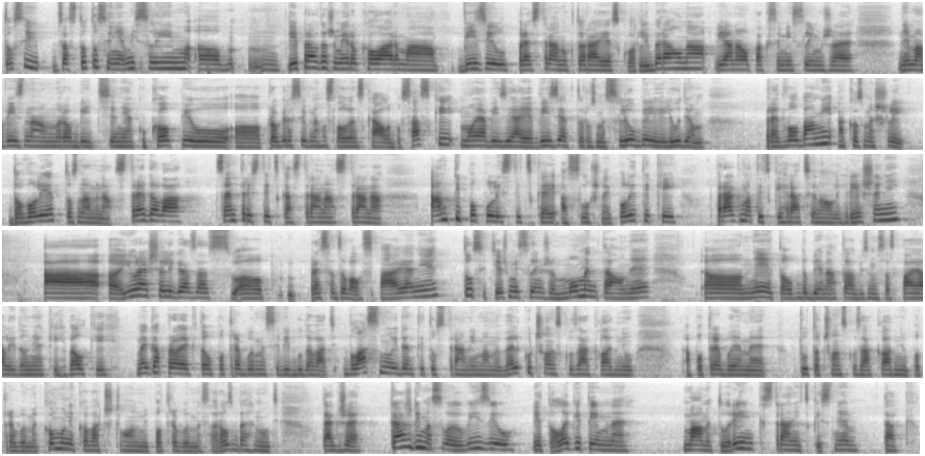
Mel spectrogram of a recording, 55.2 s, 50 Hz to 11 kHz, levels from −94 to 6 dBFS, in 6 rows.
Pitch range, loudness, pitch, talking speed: 170-210 Hz, -26 LUFS, 185 Hz, 135 wpm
